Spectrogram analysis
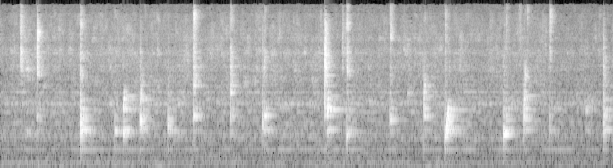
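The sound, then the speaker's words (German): Water drips steadily inside a spring water catchment fed by plastic pipes, each drop landing with a bright, resonant plink over a low hum, falling irregularly about twice a second with no voices present. “Und da konnte man hören, wie die Wasserfassung, wie es klingt in der Wasserfassung und konnte das auch noch ein bisschen verstellen.”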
